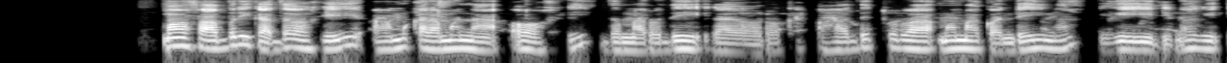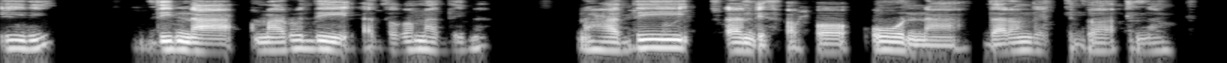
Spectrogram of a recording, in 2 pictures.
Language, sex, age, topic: Oshiwambo, male, 25-35, agriculture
